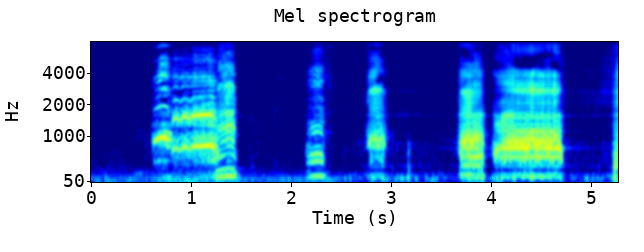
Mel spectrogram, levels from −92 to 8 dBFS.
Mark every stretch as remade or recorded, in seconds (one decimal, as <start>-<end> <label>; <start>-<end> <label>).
0.0-2.5 recorded; 2.5-5.3 remade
